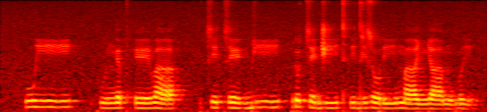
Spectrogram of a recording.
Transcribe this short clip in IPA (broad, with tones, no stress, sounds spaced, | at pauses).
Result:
w iː˦ | kʷ e˨ ŋ ɛ˦ pʰ eː˨˦ β a˨ | t͡s i˨ t͡s eː˨ ɡ͡b iː˦ | ɾ u˦ t͡s e˨ d͡ʒ iː˨ tʰ i˨ d i˦ z o˨ ɾ iː˨˦ m aː˨ ɲ aː˨ m ɡʷ i˨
